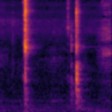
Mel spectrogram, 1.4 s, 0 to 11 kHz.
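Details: 1981 Comutacar electric vehicle that won't move forward or reverse when accelerator pressed: sharp, loud single clicks about every 0.6 s with no motor hum, coming from the rear electric motor and throttle area; hot light stays on, charge meter not working.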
